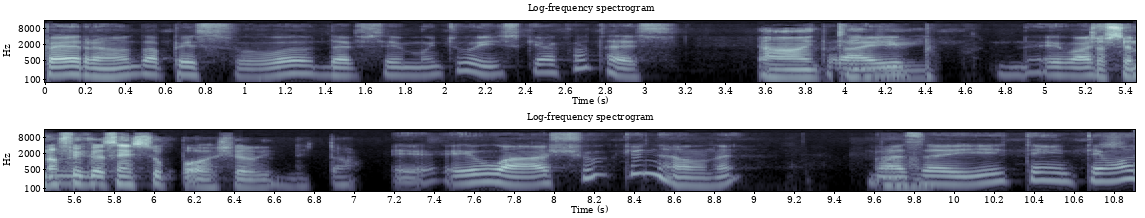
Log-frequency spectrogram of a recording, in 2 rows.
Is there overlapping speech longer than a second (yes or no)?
no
